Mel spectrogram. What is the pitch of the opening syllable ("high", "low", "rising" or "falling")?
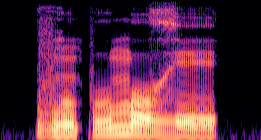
low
